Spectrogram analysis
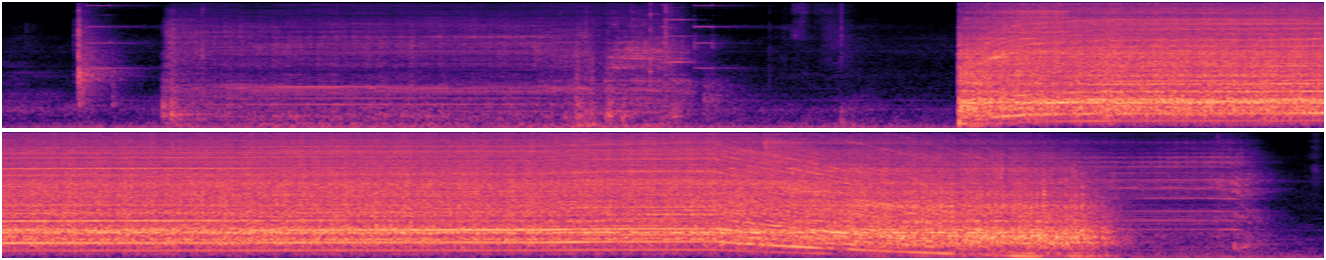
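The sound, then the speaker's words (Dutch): A blender purees bananas with a little water into ice cream: a loud, steady motor whine with grinding that runs for about ten seconds. Its pitch sags near the end before it stops, and quieter handling noise comes before it. “Dan ga je blenden.”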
